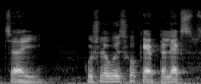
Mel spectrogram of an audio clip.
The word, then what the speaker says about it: chi: Pronunciation इसका क्या है? चाई।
